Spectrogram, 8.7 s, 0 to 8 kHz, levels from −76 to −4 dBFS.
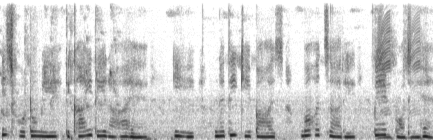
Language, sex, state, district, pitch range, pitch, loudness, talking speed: Hindi, female, Rajasthan, Bikaner, 205-255 Hz, 230 Hz, -22 LUFS, 110 wpm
